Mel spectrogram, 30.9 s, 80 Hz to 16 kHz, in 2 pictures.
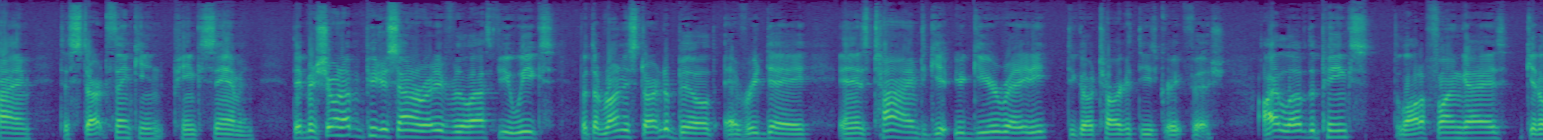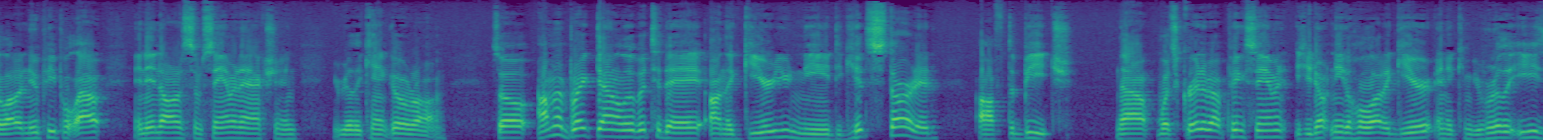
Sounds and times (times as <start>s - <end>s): Speech: 0.0s - 30.8s.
